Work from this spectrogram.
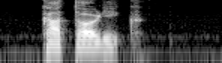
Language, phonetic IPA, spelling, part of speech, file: Polish, [kaˈtɔlʲik], katolik, noun, Pl-katolik.ogg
